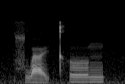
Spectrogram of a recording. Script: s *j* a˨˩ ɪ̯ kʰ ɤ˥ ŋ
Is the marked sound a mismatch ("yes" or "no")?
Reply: yes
